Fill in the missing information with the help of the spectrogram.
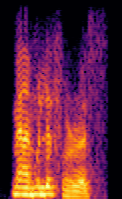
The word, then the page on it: mammaliferous: Indian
